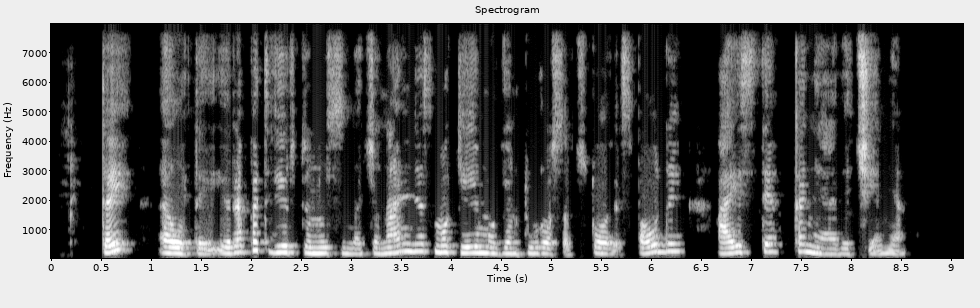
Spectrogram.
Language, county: Lithuanian, Klaipėda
